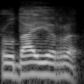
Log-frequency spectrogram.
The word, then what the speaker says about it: حضیر: مضمومة ضمش بته میگه، و ضاد معجمة مفتوحة، و حرف ضاد نقطه‌دار و فتحش بده، یعنی که حضیر.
